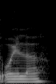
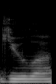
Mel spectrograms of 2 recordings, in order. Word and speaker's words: Eula: I just think of, like, if her name was actually supposed to be pronounced like German, it'd be Eula. Not Eula, it'd be Eula. And it sounds like kind of like way of saying like owl. Because owl is Eule.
